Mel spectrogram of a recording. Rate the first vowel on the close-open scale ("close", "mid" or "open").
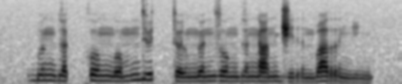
mid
